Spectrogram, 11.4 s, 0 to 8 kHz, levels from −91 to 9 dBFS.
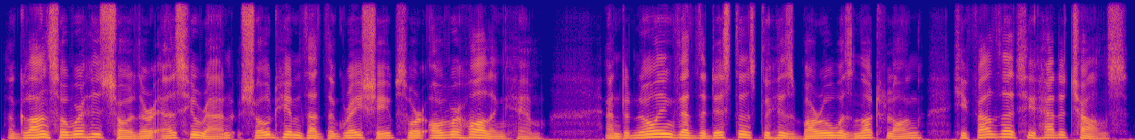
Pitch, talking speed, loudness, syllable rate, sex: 135 Hz, 185 wpm, -16 LUFS, 4.9 syllables/s, male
